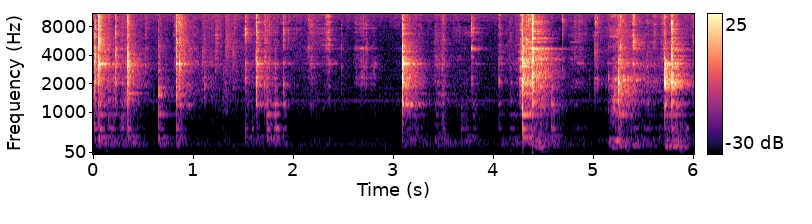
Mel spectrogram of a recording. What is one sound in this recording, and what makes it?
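A metal brake shoe scrapes and clanks as it is pulled free.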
